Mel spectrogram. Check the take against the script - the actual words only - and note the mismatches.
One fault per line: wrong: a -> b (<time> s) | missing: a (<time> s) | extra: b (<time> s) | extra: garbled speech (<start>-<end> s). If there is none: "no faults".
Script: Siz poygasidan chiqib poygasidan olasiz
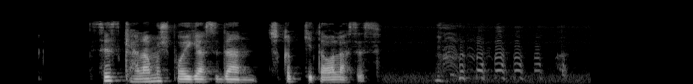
extra: kalamush (1.3 s)
wrong: poygasidan -> keta (3.1 s)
